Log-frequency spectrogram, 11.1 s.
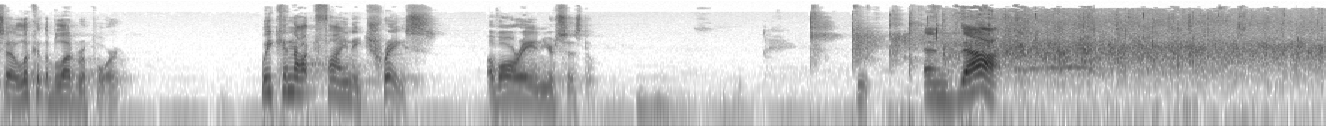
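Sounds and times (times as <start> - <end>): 
speech: 0.0 - 1.2, 2.2 - 5.1, 7.1 - 8.6
audience applause: 7.5 - 11.0.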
